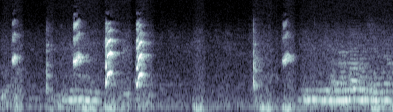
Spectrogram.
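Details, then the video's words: Green parrot giving short, harsh, nasal squawks in loose bursts, several close together around the middle, with low murmuring voices and faint background noise. "green parrot"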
